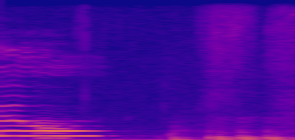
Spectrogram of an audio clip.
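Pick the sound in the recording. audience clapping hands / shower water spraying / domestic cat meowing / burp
domestic cat meowing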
